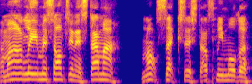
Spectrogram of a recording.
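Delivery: high-pitched, heated, passionate, fully committed protest. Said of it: "defending himself passionately on The Word".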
